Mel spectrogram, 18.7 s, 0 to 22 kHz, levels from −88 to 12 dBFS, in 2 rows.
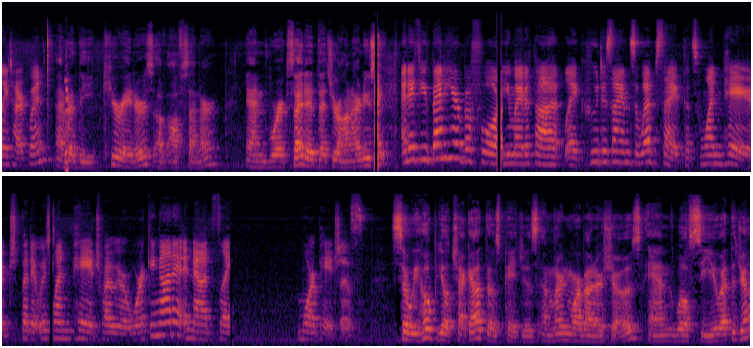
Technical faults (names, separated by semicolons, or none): broken MP3 bit reservoir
